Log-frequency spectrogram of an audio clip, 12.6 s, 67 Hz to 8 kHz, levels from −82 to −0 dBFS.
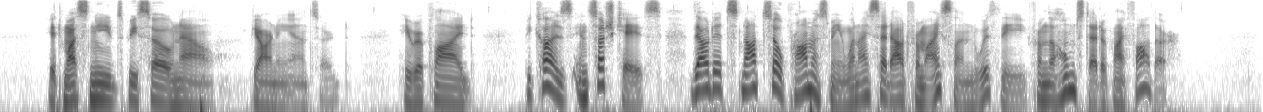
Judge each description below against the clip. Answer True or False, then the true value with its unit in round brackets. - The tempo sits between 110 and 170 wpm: True (160 wpm)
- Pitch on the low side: True (105 Hz)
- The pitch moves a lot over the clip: True (7.6 semitones)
